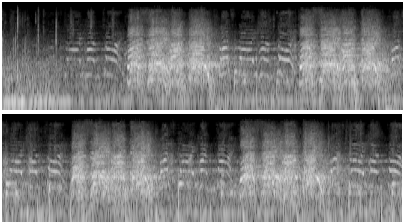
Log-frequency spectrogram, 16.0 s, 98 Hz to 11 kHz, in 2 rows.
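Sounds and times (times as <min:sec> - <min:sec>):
crowd chanting: 0:02.5 - 0:04.6, 0:05.9 - 0:08.0, 0:09.3 - 0:11.2, 0:12.8 - 0:15.0.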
